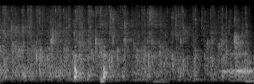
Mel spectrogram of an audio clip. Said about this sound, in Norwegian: Det, fortjener, hæ? Hæ? det fortjener en liten applaus, da.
